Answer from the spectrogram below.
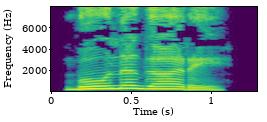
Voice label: "ಬಣಕಾರ", Kannada

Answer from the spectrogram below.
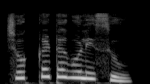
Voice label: "ಚೊಕ್ಕಟಗೊಳಿಸು", Kannada

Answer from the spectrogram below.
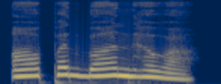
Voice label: "ಆಪದ್ಬಾಂಧವ", Kannada

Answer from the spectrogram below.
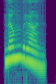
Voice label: "ನಂಬ್ರಾನ್", kannada

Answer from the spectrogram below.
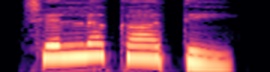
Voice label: "ಚಲಗತಿ", Kannada

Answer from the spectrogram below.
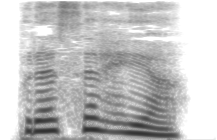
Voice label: "ಪ್ರಸಹ್ಯ", Kannada

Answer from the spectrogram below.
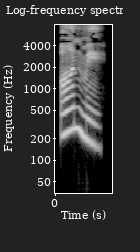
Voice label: "ಆನ್ಮೆ", Kannada

